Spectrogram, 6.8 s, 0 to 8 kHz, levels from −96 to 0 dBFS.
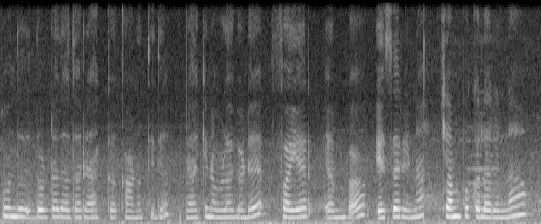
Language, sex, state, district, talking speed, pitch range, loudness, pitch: Kannada, female, Karnataka, Koppal, 115 wpm, 255-290 Hz, -17 LUFS, 270 Hz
